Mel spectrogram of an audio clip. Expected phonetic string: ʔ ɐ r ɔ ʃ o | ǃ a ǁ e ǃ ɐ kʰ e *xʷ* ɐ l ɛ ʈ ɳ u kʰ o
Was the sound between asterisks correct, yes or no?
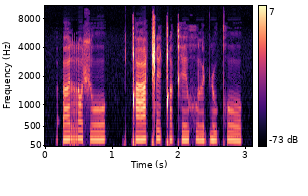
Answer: yes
